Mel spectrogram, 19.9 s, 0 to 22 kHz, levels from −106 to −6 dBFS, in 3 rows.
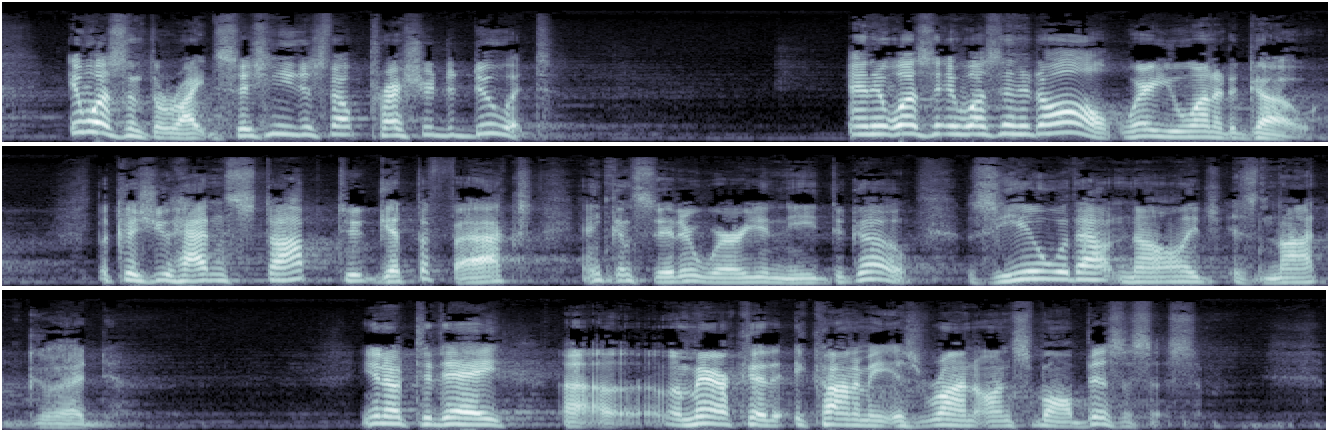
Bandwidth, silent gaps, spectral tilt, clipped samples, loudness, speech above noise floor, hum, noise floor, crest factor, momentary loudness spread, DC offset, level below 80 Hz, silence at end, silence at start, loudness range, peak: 15.5 kHz; none; -5 dB/octave; under 0.1%; -19 LUFS; 49 dB; none; -68 dBFS; 18 dB; 13 LU; under 0.1%; -68 dBFS; 0.7 s; 0.35 s; 5 LU; -2 dBFS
